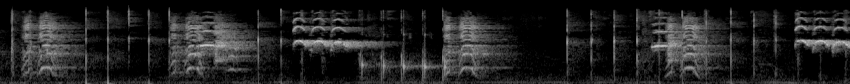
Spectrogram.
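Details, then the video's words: Natural parrot voice: grating squawks and ringing whistled phrases mixed with sharp clicks, delivered in irregular bursts with short quiet gaps. "parrot natural voice sound"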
